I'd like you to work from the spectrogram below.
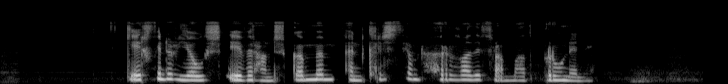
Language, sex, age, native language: Icelandic, female, 20-29, Icelandic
